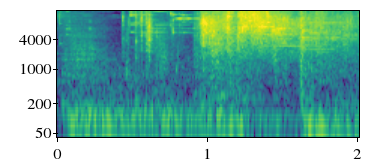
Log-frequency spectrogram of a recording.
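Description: A bright magical whoosh bursts out.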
